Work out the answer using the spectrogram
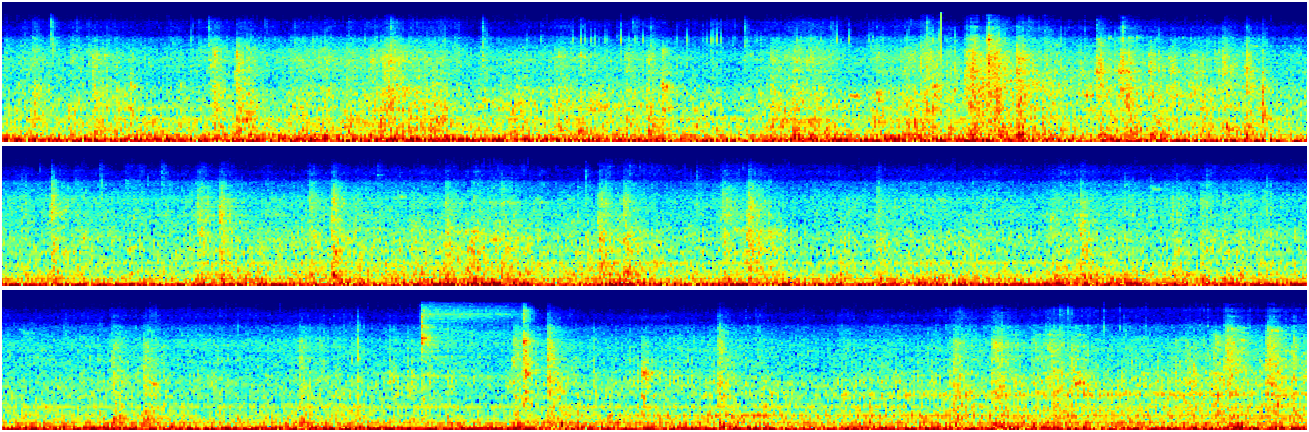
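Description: Running noise heard from inside a Toyama Chiho Railway local electric train under way: a steady low rumble of wheels on rail with irregular clicks of the rail joints and a faint steady whine. A higher whine joins near the end.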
